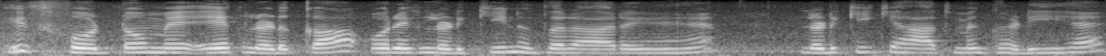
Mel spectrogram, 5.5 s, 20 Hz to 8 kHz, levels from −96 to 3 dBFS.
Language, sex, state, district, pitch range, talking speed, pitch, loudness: Hindi, female, Haryana, Jhajjar, 215-240 Hz, 195 wpm, 225 Hz, -17 LUFS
